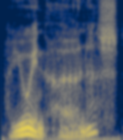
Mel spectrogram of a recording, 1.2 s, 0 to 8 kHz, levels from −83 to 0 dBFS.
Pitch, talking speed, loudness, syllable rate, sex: 105 Hz, 195 wpm, -17 LUFS, 5.8 syllables/s, male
